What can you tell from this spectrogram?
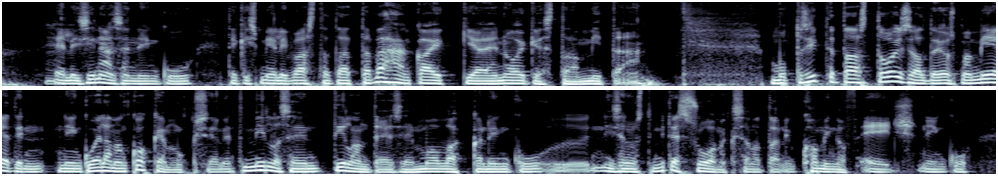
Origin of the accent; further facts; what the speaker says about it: Oulu, North Ostrobothnia, Finland; Varsinkin siis mä oon Oulusta kotoisin.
